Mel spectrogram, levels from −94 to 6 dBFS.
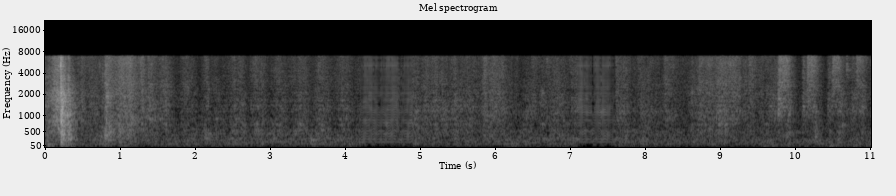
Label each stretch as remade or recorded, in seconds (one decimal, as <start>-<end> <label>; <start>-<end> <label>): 0.0-4.2 recorded; 4.2-4.9 remade; 4.9-7.1 recorded; 7.1-7.6 remade; 7.6-11.0 recorded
